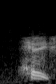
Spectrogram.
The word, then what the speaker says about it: Heche: Heche.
